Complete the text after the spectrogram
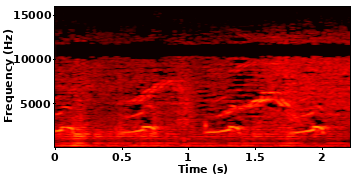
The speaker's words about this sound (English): It's a nice little fly flying around.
